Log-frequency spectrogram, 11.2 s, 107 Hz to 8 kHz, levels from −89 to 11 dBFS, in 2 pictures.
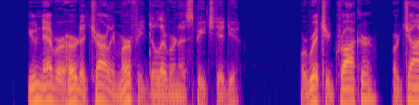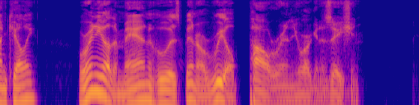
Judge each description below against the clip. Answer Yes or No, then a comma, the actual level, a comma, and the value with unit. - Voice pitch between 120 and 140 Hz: No, low, 100 Hz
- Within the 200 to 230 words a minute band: No, average, 160 wpm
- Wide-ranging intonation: Yes, wide, 7.1 semitones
